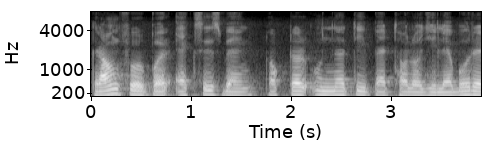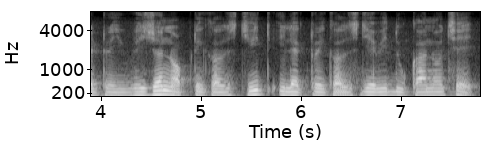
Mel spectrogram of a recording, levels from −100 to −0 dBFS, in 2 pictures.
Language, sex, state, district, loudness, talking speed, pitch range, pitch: Gujarati, male, Gujarat, Valsad, -20 LUFS, 125 wpm, 120-135 Hz, 125 Hz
